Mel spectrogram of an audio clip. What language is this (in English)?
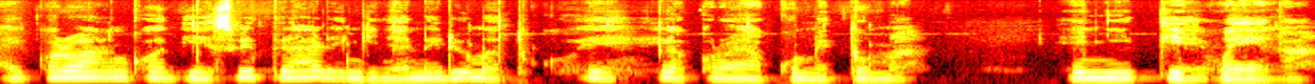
Kikuyu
